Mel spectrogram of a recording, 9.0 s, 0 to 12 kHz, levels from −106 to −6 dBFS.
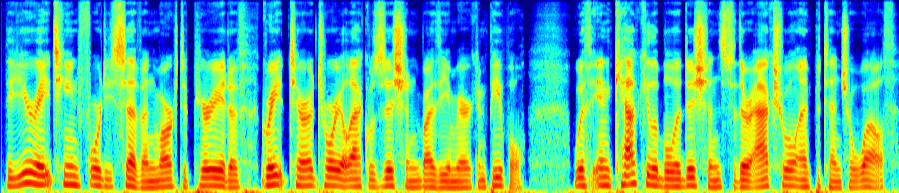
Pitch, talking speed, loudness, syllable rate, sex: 130 Hz, 165 wpm, -19 LUFS, 5.9 syllables/s, male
